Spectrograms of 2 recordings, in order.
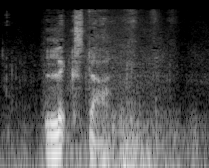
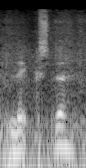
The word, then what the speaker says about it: Lixda: It's one of the Lixda, I think that's how you pronounce it, Lixda, L-I-X-D-A, I think.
